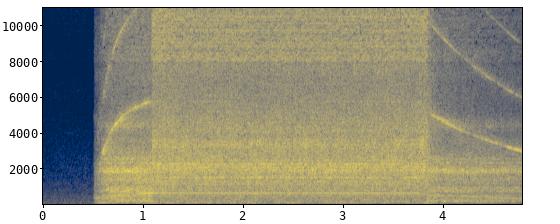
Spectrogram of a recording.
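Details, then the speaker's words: Hoover Spin Scrub carpet cleaner runs with a steady motor whine, then a loud rushing roar cuts in for about three seconds and drops away; the intermittent noise has an unknown trigger. "Okay. So, it's runs like normal and then something triggers that."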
